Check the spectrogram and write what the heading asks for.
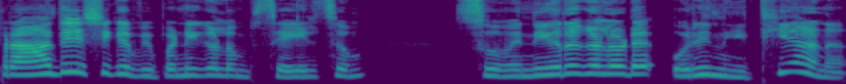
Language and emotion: Malayalam, happy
